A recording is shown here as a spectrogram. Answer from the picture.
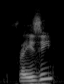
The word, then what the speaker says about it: Frazee: But so what ends up happening is a guy named Harry Fra- Frazee. Frazee. I don't say his name. His last name's like a freeze, like a Harry.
